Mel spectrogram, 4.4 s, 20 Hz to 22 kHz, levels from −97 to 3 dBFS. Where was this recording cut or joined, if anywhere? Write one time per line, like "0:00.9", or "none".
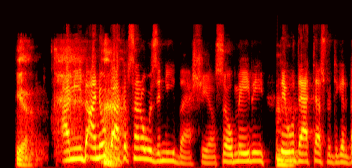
none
